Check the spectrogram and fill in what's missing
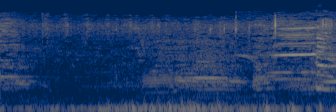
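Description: Geese on a riverside goose farm give a few short, nasal honks near the end, fairly close, over low background rumble and without speech.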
